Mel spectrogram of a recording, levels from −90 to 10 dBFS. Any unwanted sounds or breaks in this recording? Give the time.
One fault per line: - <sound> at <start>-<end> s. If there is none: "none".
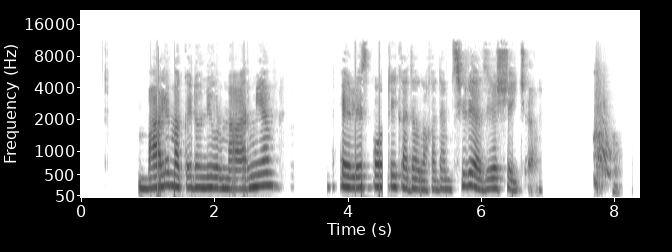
- dropout at 4.5-4.6 s
- cough at 7.7-8.1 s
